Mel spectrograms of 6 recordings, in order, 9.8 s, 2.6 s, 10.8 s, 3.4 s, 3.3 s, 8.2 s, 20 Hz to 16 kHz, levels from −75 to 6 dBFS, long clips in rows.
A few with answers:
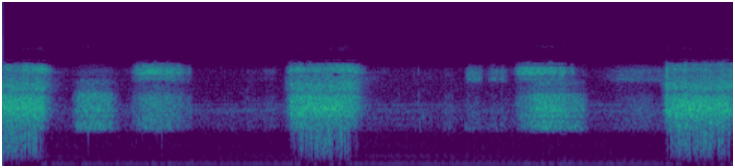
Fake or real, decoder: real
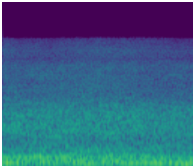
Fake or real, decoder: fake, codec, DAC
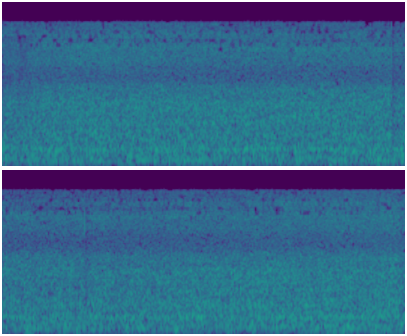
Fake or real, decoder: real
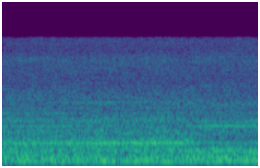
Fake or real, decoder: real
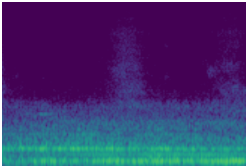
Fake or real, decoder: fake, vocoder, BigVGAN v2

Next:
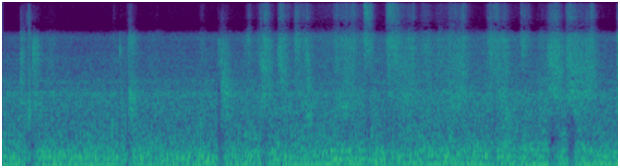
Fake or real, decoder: real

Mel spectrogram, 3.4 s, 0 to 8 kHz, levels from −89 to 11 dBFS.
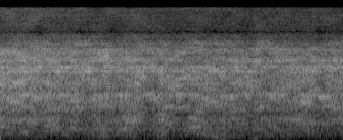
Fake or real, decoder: fake, codec, DAC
